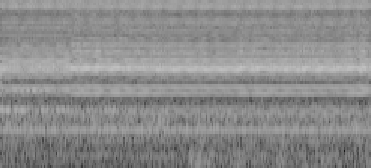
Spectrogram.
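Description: Electric tattoo machine buzzing steadily as its needle works the line work of a tattoo into the skin of a forearm.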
